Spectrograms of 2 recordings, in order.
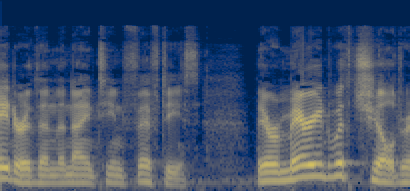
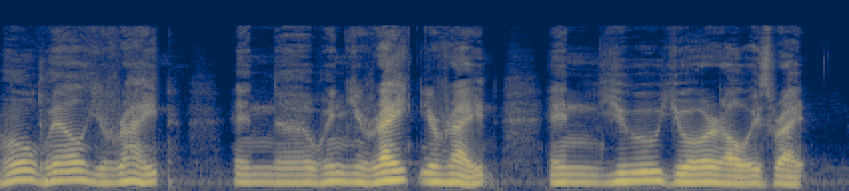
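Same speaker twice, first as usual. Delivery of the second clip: mock elderly politician voice. Doing an impression for the others: Ronald Reagan voice. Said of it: "Ronald Reagan, ladies and gentlemen".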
